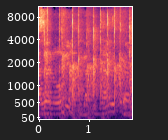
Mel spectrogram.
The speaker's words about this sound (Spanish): No manches, un aplauso. O sea, imagínate.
